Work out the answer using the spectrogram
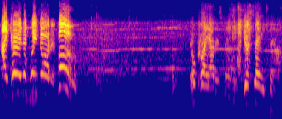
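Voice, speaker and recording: A man's voice: extremely high pitch, wildly swooping pitch, brisk, bright, forceful tone, shouting, full character voice. An actor dubbing a commanding male hero who gives curt orders. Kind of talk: dubbed film acting. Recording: dull old film soundtrack with music.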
